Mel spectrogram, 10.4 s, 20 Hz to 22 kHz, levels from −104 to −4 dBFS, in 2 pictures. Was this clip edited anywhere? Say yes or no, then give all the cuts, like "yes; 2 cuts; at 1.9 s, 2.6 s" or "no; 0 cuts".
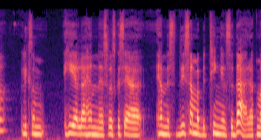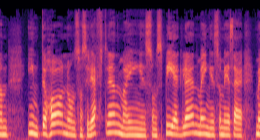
no; 0 cuts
